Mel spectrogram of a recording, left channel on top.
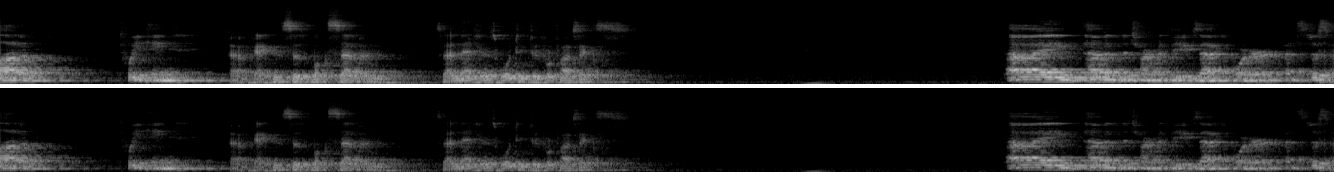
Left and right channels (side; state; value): right; quieter; 6.4 dB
